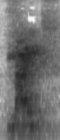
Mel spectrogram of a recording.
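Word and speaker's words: know: ইজিই নলিস তো এখানে কে এন একসাথে সংযুক্ত হওয়ার কারণে এখানে আমরা দন্তন নয় প্রতি উচ্চারণ করেছি অর্থাৎ কে বাদ দিয়ে এন এর উচ্চারণ করেছি নো নাইফ নিড নলেজ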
